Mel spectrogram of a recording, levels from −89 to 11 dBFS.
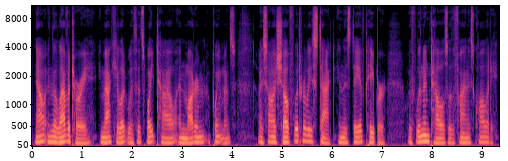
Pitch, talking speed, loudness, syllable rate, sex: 120 Hz, 190 wpm, -17 LUFS, 6.4 syllables/s, male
